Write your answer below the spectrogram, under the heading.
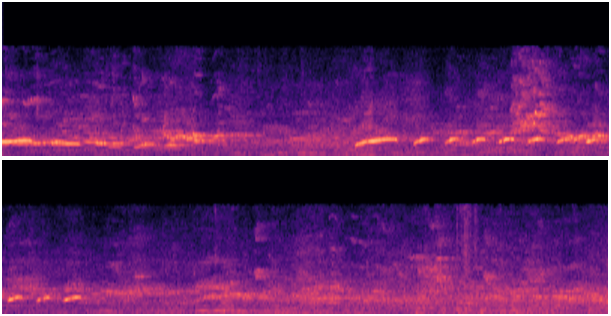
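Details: A caged white-rumped shama (murai) in a black cage at a kiosk in Pramuka bird market, East Jakarta, sings bright whistled notes, then a quick run of about eight clipped, repeated notes, over busy market noise and other caged birds.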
